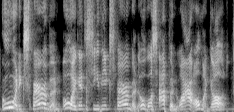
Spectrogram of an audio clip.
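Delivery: high, gushing ooh over a new experiment; mock excited nerd. Mocking an excited economist, high and gushing. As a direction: gush like a thrilled nerd at a new toy. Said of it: "He posted excitedly about it".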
